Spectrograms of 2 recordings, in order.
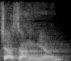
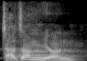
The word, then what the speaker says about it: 자장면: Like, for example, I couldn't figure out why in the world jjajangmyeon is pronounced jjajangmyeon. Because it's jjajangmyeon.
